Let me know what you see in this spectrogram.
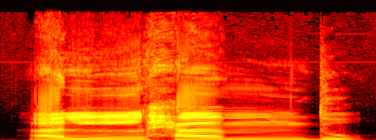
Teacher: dal meskipun di dhammah maka perlu diperhatikan ketipisannya ya, harus ditipiskan, jangan sampai lari kepada huruf dhad misalnya ya. Alhamdu, du la, tapi du saja ya.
